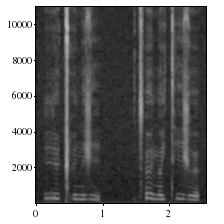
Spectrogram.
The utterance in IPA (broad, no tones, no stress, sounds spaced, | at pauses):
r y ǁʰ y n i ʒ i | t͡sʼ ø n œ j tʰ i ʒ ø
